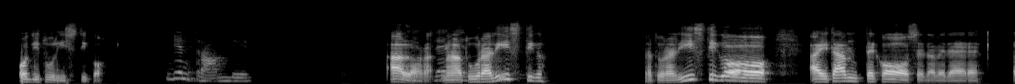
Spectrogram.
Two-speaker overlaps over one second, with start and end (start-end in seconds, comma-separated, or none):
4.0-5.3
